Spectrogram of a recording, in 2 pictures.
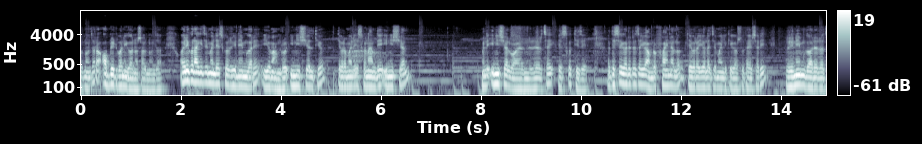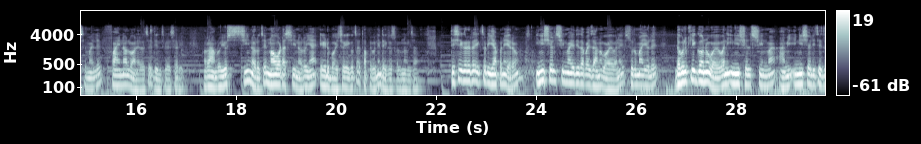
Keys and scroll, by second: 5.8-9.3 typing, 9.3 Return, 14.3-15.9 typing, 16.3 Return.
